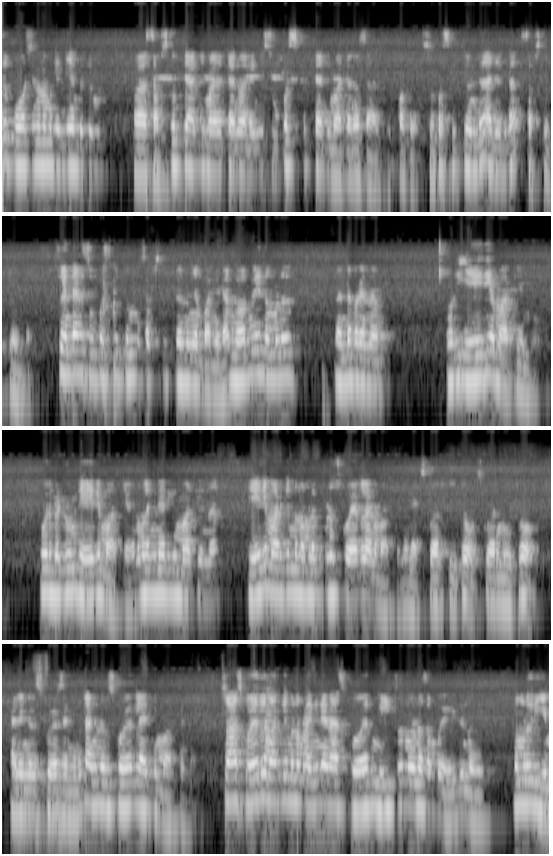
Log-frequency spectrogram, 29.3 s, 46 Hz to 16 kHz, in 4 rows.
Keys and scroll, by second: 11.8 Return, 28.9 m.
